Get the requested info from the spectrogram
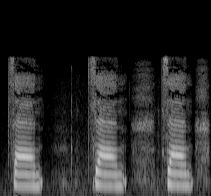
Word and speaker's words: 正: 那这个字呢在粤语里面我们会也算是一个非常经常会听到的一个词，那这个字的读音呢就叫 zen zen zen，那对比起我们的普通话那个发音就是叫正正，就是正方形的那个正正正。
